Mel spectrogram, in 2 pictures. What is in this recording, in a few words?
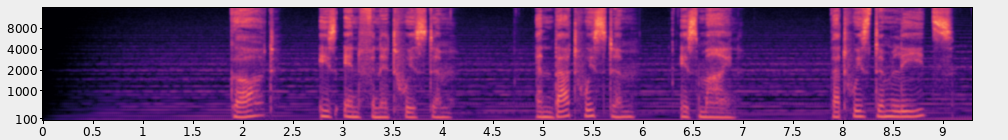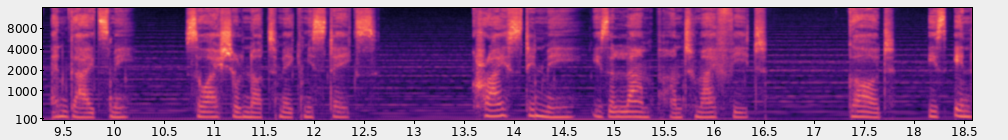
female french english with french accent religious literature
